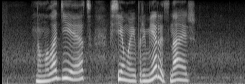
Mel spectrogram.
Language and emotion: Russian, positive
